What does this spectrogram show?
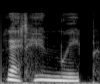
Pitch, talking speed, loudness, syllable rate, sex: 190 Hz, 180 wpm, -15 LUFS, 3.5 syllables/s, male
